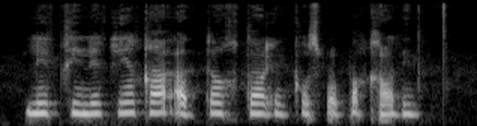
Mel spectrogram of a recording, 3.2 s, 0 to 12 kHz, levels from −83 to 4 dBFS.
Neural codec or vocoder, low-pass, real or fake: codec, 24 kHz, 1 kbps, SNAC; 10.8 kHz; fake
